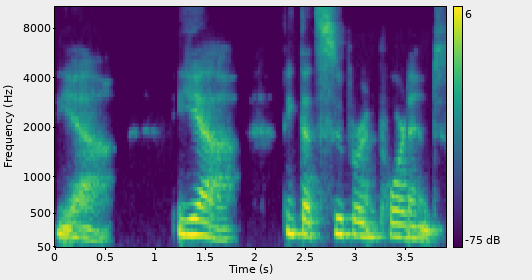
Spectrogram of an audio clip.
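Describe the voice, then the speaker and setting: Vocal fry runs through this woman's very slow speech. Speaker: podcast host. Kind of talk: interview conversation.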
